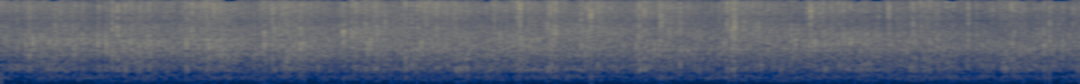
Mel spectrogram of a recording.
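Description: A crowd applauds steadily for about four seconds as the kids are dismissed, a dense, even wash of many hands clapping with no voices standing out and no break in the sound.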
